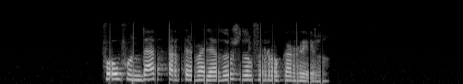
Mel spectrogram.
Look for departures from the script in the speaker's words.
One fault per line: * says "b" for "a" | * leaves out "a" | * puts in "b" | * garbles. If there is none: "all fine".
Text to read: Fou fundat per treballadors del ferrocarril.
all fine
